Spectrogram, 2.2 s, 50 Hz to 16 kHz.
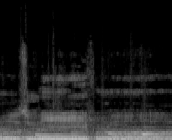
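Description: Southern gospel male vocal group singing a slow hymn in close harmony from a 1964 vinyl LP, the voices holding chords with a wide vibrato over a sustained low accompaniment, changing chord about half a second in and again past the middle.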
